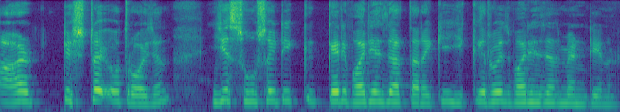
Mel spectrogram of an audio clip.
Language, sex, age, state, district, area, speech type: Kashmiri, male, 18-30, Jammu and Kashmir, Shopian, rural, spontaneous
